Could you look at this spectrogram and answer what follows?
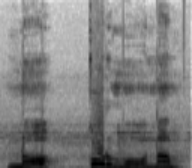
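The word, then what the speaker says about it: কর্মণাম্: ন কর্ম নাম, আমরা এখানে ম নাম পর্যন্ত উচ্চারণ করলাম, অর্থাৎ ম হসন্ত পর্যন্ত উচ্চারণ করলাম।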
